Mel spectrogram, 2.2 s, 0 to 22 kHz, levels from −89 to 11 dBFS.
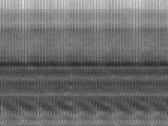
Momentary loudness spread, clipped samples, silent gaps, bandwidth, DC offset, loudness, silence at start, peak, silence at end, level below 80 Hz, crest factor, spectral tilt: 0 LU; 10%; none; over 20 kHz; 2%; -2 LUFS; 0 s; 0 dBFS; 0 s; -38 dBFS; 4 dB; 1 dB/octave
